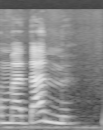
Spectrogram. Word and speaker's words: madame: A não ser o E ali no final, então, madame, madame, madame, que vai ser, né? Mas você já sabe que e, que não é acentuado, não é pronunciado.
